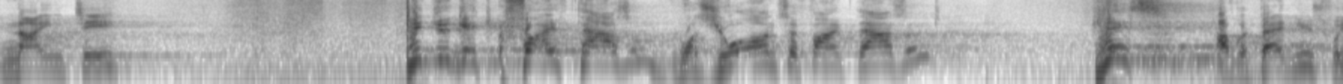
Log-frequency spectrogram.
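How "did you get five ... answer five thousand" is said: usual speaking voice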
